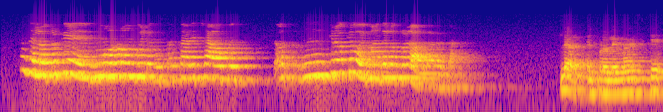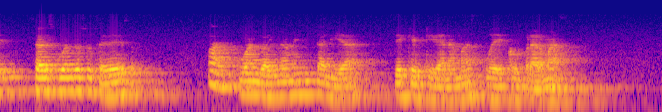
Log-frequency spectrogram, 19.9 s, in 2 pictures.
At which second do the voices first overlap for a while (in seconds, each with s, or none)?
none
